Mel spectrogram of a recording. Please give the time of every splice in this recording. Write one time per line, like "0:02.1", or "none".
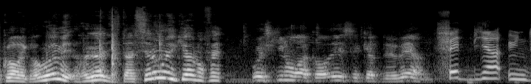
0:02.3
0:04.3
